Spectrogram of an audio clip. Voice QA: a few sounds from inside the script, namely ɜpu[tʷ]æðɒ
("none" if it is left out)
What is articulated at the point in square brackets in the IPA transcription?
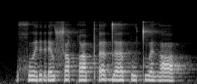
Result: tʷ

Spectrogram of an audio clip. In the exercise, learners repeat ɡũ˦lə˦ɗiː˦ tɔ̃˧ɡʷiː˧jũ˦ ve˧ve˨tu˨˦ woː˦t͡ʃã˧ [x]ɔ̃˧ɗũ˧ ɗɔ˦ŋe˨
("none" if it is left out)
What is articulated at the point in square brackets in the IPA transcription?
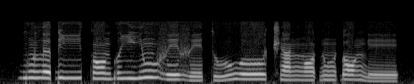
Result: ŋ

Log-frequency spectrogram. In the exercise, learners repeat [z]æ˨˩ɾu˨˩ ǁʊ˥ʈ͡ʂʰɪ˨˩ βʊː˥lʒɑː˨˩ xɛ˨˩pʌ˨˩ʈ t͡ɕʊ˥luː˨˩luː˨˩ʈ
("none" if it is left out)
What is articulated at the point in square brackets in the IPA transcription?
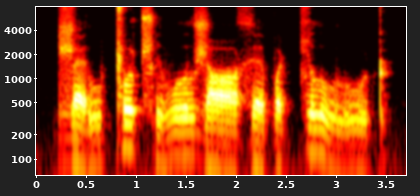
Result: ʐ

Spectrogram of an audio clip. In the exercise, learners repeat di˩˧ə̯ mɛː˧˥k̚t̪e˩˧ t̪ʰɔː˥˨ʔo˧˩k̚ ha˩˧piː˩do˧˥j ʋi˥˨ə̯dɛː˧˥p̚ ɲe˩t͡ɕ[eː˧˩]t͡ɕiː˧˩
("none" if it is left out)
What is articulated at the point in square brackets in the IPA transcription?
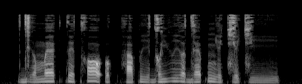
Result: e˧˩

